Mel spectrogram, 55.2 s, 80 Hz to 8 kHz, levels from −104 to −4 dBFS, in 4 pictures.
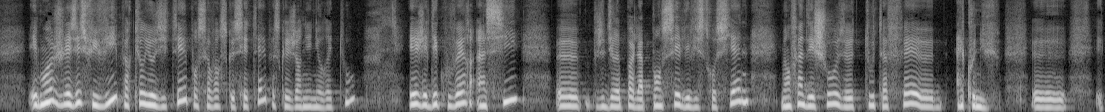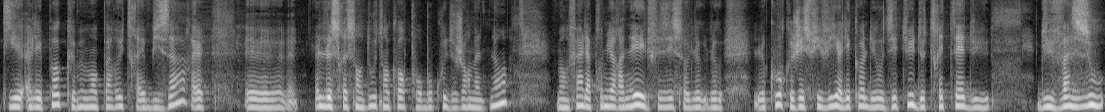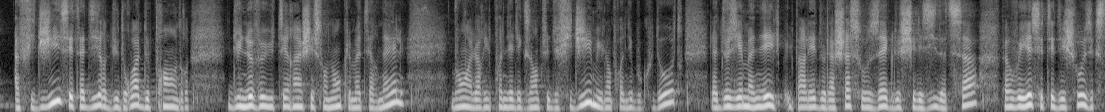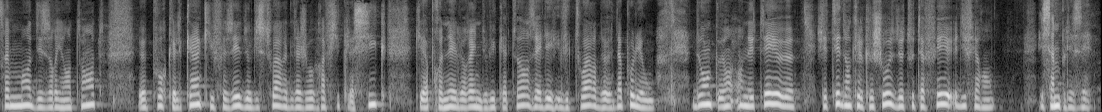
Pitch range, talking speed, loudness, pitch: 165-205 Hz, 185 wpm, -26 LUFS, 180 Hz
